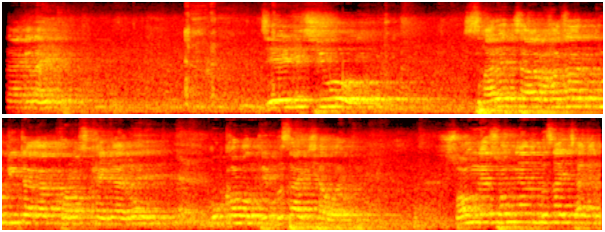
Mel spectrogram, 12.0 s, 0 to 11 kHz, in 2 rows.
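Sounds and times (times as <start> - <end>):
man speaking into a microphone: 0.1 - 1.0, 2.4 - 12.0
room noise: 0.1 - 12.0.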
